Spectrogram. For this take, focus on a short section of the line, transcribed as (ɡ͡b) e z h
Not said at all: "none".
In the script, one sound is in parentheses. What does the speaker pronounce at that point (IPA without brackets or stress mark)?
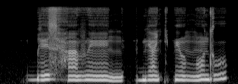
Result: ɡ͡b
